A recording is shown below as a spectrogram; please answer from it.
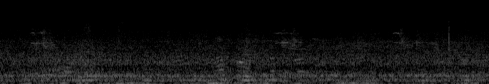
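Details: Continuous buzzing of a honey bee colony while its hive is opened and inspected in a garden, a thick even hum with slight swells and a few faint high chirps in the background.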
